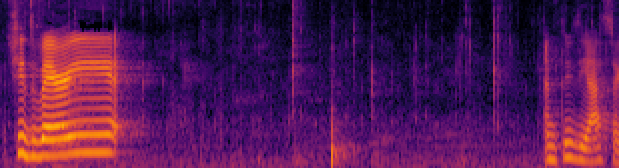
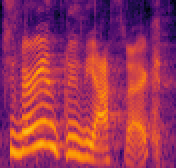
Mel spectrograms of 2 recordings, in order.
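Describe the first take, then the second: First: It is said in a plain, flat way. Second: It is said with lively enthusiasm.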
